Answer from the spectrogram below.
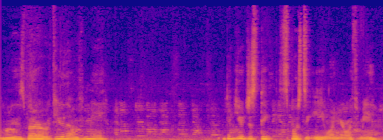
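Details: Adult speaker; normal voice.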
